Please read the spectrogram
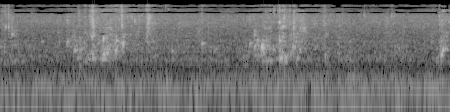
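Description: Water trickling and splashing in a shallow pool as hands and a large catfish move in it, with short splashes about half a second and a second and a half in.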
